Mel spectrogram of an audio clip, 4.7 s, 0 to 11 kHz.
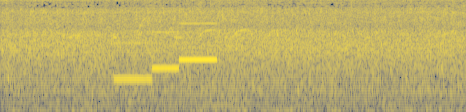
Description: Telephone call progress tone (North American plan), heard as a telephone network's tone, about 980, 1370, 1800 Hz, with phone line noise and the noise of a park. Special information tone.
